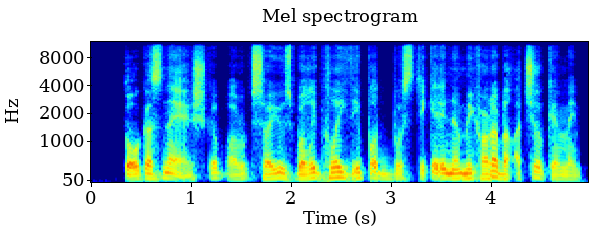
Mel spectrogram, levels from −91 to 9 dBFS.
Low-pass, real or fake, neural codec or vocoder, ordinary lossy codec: 10.8 kHz; fake; codec, 16 kHz in and 24 kHz out, 0.4 kbps, LongCat-Audio-Codec, four codebook decoder; AAC, 64 kbps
